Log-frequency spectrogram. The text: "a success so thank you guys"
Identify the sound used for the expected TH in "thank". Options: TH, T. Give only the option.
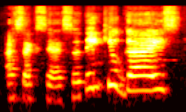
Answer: T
